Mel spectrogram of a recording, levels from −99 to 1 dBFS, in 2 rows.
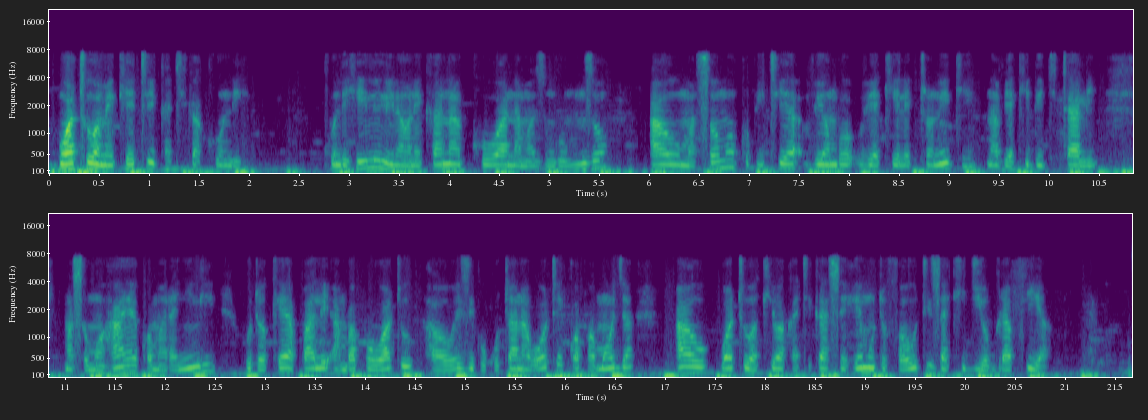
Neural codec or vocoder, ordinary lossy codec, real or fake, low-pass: none; Opus, 16 kbps; real; 7.2 kHz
